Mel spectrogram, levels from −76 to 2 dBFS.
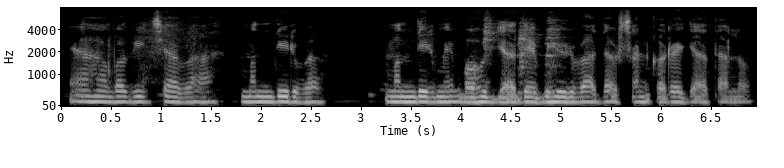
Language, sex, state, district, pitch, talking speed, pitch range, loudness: Bhojpuri, female, Uttar Pradesh, Deoria, 155 Hz, 130 wpm, 150-165 Hz, -27 LUFS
